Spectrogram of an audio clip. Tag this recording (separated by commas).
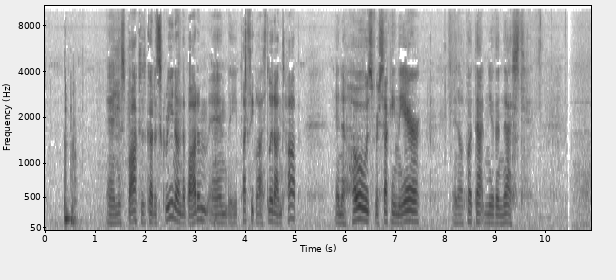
Speech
